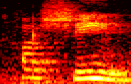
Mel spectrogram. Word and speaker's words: Shein: Bueno, ella encargó ropa de Shein, ¿así se pronuncia, Ale? Shein, pero... Shein, ok.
